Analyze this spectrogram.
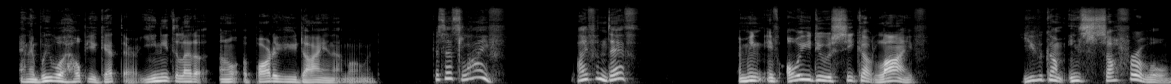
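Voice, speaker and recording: In a Dutch accent, a man with a fairly high pitch speaks at a moderate pace with long, frequent pauses. His pitch swings very widely, and the recording is very clean with a silent background. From Netherlands. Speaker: gym owner and martial arts manager. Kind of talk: podcast interview. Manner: blunt, direct.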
